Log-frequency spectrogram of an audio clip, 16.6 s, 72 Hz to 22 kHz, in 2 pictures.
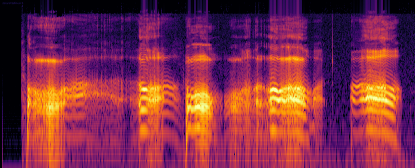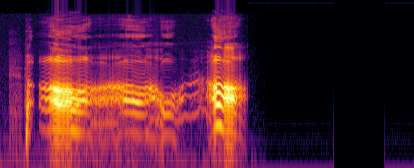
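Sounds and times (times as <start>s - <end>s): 
man groaning: 0.5s - 8.0s, 8.8s - 13.2s.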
